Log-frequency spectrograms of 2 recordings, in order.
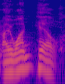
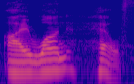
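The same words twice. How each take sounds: First: The word health is pronounced sloppily and unclearly. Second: The word health is pronounced carefully and clearly. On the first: The speaker calls it wrong. "Otherwise you'll be saying" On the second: The speaker calls it right. "Pronounce properly"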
